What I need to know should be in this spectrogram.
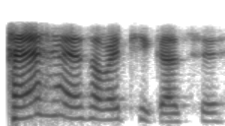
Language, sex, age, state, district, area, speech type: Bengali, female, 60+, West Bengal, Purulia, rural, conversation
